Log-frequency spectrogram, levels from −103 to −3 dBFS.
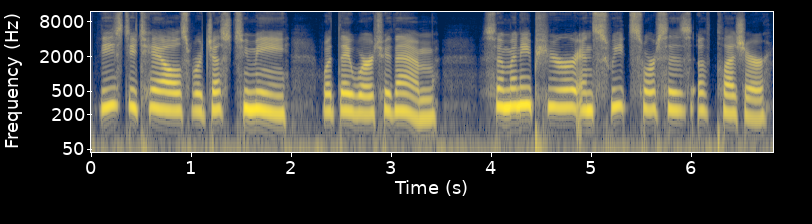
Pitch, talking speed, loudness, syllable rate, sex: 240 Hz, 160 wpm, -15 LUFS, 4.6 syllables/s, female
